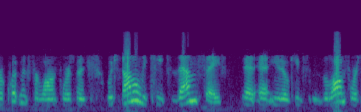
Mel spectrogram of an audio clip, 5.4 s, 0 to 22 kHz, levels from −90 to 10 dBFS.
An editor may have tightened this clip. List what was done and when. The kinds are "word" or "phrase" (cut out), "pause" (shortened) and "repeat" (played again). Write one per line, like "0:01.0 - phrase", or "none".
none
